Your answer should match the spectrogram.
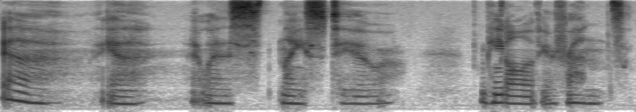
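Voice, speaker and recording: A woman acts out a female vampire best friend for an intimate ASMR roleplay. Her voice is a low, breathy whisper with a gravelly crackle. She speaks slowly and hesitantly, affectionate and teasing, with a gentle wistfulness underneath. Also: level tone, heavily acted. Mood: warm, relaxed. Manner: slow, hesitant, punctuated with soft chuckles.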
